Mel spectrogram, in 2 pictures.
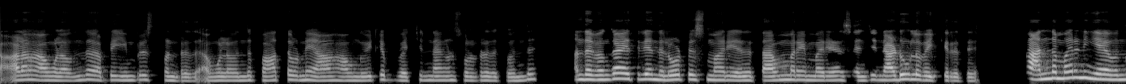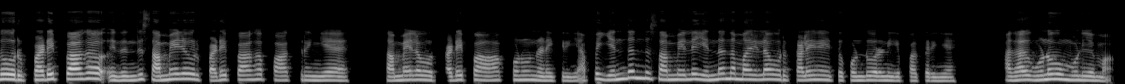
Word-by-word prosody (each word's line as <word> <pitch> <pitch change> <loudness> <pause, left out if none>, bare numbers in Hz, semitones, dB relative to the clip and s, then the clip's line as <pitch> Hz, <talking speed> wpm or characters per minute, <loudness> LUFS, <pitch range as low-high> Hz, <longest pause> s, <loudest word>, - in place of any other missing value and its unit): அழகா 215 +1 +1
அவங்கள 190 -1 0
வந்து 200 +4 -3
அப்டியே 200 0 -5
இம்ப்ரெஸ் 210 +1 -5
பண்றது, 170 -3 -3
அவங்கள 180 +1 -2
வந்து 190 +2 -3
பார்த்தோனே 200 +1 -2
ஆஹா! 185 0 -2
அவங்க 180 0 -2
வீட்ல 185 +4 -4 0.2
வச்சிருந்தாங்கன்னு 190 +1 -5
சொல்றதுக்கு 180 -1 -4
வந்து, 185 +7 -2 0.4
அந்த 225 0 +4
வெங்காயத்திலேயே 240 +1 +3
அந்த 210 - +2
லோட்டஸ் 225 0 0
மாரி 200 -1 0
அந்த 190 0 +1
தமரை 210 +2 +1
மாதிரியெல்லாம் 195 0 -1
செஞ்சு 185 +3 -2
நடுவுல 230 +3 +5
வக்கிறது. 175 -3 -4 0.7
அந்த 265 +4 +5
மாரி 305 +2 +4
நீங்க 265 -4 +5 0.2
வந்து 225 +2 +3
ஒரு 210 - +2
படைப்பாக, 245 +3 +5 0.3
இது 185 - 0
வந்து 215 +5 0
சமையலே 240 +6 +2
ஒரு 220 - -5
படைப்பாக 220 +4 -2
பார்க்குறீங்க, 195 -1 -3 0.6
சமையல 205 +4 0
ஒரு 190 - -5
படைப்பா 210 +2 -2 0.2
ஆக்கணும்னு 205 0 -3
நெனைக்கிறீங்க, 175 -1 -4
அப்ப 250 - -4 0.2
எந்தெந்த 285 +3 +2
சமையல்ல? 225 +2 +1
எந்தெந்த 250 +4 +1
மாரிலாம்? 230 0 0
ஒரு 205 - -6
கலைநயத்தை 205 -2 -2
கொண்டு 185 +1 -1
வர 190 - 0
நீங்க 180 -2 -4
பார்க்குறீங்க. 170 -1 -4 0.6
அதாவது 205 +2 +1
உணவு 240 0 +4
மூலியமா? 190 -4 -1
205 Hz, 150 wpm, -22 LUFS, 190-225 Hz, 0.7 s, நடுவுல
